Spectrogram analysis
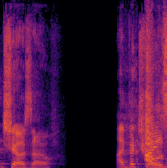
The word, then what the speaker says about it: Chozo: voice acting in this game and they say chozo i just never grew up saying it that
